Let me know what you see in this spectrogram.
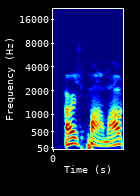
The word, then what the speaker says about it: Erspamer: Erspamer.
